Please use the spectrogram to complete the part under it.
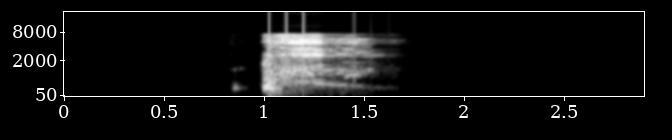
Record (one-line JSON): {"cough_length": "2.9 s", "cough_amplitude": 25313, "cough_signal_mean_std_ratio": 0.28, "survey_phase": "beta (2021-08-13 to 2022-03-07)", "age": "45-64", "gender": "Female", "wearing_mask": "No", "symptom_cough_any": true, "symptom_runny_or_blocked_nose": true, "symptom_shortness_of_breath": true, "symptom_sore_throat": true, "symptom_diarrhoea": true, "symptom_fatigue": true, "symptom_fever_high_temperature": true, "symptom_headache": true, "smoker_status": "Never smoked", "respiratory_condition_asthma": true, "respiratory_condition_other": false, "recruitment_source": "Test and Trace", "submission_delay": "2 days", "covid_test_result": "Positive", "covid_test_method": "LFT"}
